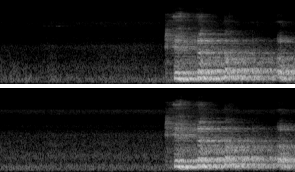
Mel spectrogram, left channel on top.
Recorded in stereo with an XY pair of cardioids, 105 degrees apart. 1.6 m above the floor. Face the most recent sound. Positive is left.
turn(degrees=10)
